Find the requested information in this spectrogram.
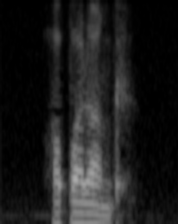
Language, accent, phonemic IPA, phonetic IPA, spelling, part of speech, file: Armenian, Eastern Armenian, /ɑpɑˈɾɑnkʰ/, [ɑpɑɾɑ́ŋkʰ], ապարանք, noun, Hy-ապարանք.ogg
- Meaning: palace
